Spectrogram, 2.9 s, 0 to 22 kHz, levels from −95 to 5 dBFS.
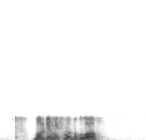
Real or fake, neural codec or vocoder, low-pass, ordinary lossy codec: fake; codec, 16 kHz, 1.1 kbps, Voila-Tokenizer; 3.6 kHz; Opus, 24 kbps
